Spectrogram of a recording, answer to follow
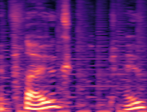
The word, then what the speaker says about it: Plogue: It is made by Plogue is how you pronounce it, and then it's called Sforzando, and that is all it is.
